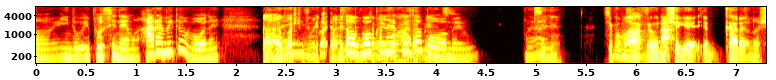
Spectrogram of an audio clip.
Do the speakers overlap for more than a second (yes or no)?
yes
